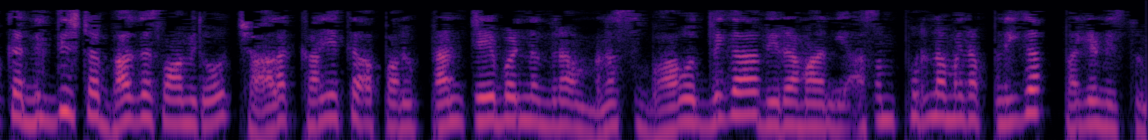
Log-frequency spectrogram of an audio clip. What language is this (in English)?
Telugu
